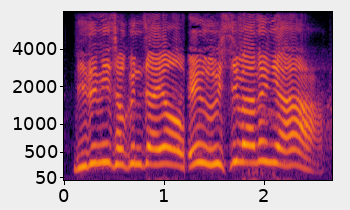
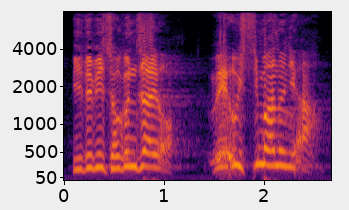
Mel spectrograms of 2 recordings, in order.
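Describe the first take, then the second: First: Loud, high, delighted laughing call. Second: Loud, stern acted rebuke; scolding. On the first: Acted. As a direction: call it out through laughter, stretching the end. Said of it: "이렇게 웃으시는 거예요". (웃으며 높고 크게 외치듯) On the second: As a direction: thunder it as a reproach. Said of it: "다 혼내는 모드로". (크게 혼내는 말투로)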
